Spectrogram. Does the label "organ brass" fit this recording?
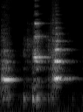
No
